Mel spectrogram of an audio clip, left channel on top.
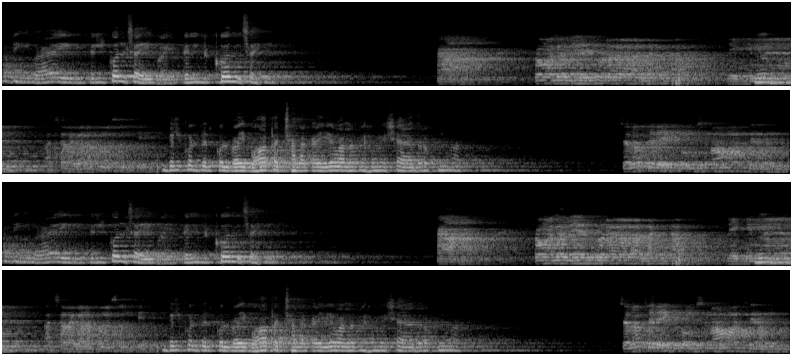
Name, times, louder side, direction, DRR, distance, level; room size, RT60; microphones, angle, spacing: voice 1, 0.0-2.7 7.5-7.9 9.5-12.5, left 1 dB, 25° left, 5 dB, 0.5 m, -26 dB
voice 2, 4.3-6.9 7.2-9.4 14.1-15.6, right 1 dB, 40° right, -3 dB, 2.0 m, -31 dB
18.5 x 12.5 x 2.5 m, 2.3 s
head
